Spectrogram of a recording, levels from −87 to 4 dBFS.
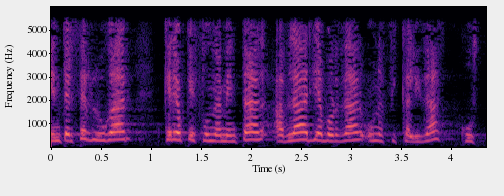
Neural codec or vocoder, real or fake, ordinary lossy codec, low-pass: none; real; none; 5.4 kHz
